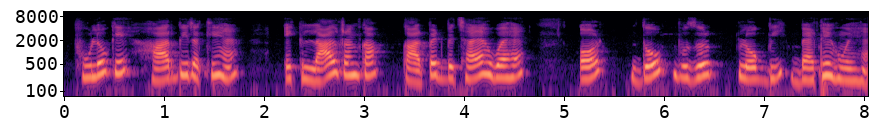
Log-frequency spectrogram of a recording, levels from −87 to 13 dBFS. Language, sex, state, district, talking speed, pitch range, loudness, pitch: Hindi, female, Bihar, Saharsa, 165 wpm, 210-270 Hz, -15 LUFS, 240 Hz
